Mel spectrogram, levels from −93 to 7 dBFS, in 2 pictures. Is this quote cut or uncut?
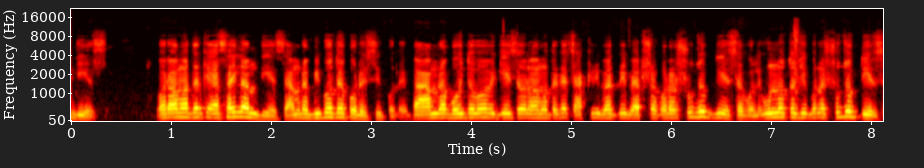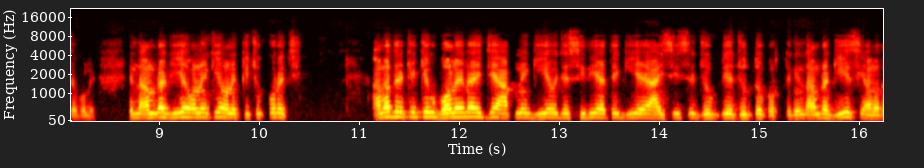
uncut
